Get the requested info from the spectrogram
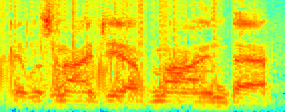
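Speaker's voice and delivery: ordinary talk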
